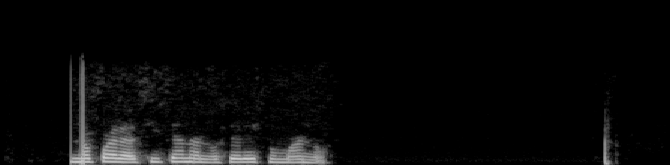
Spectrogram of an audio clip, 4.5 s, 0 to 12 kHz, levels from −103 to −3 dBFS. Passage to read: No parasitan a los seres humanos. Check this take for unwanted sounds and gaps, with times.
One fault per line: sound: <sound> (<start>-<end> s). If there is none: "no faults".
no faults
